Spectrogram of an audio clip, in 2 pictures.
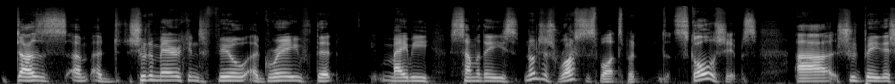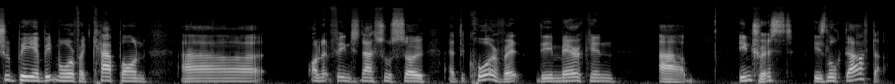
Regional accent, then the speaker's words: Australia; I'm from Australia

